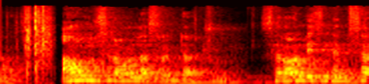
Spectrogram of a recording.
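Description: A man speaking in Amharic, with a short pause about three-quarters of the way through.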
